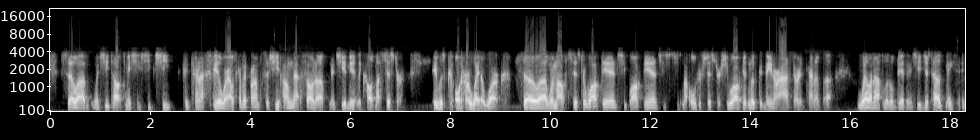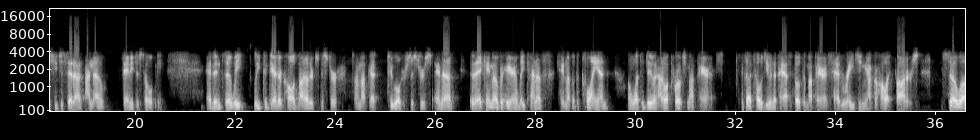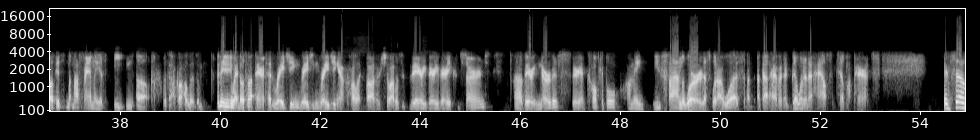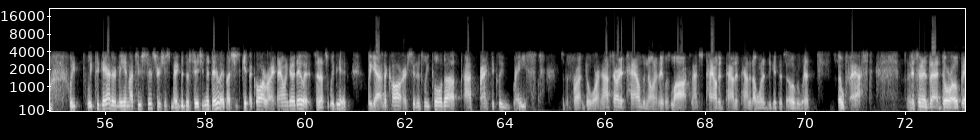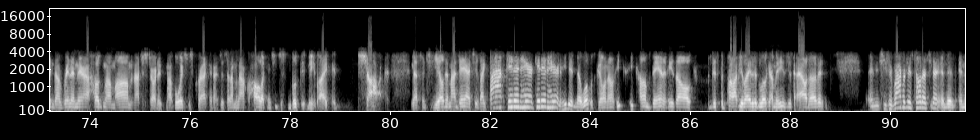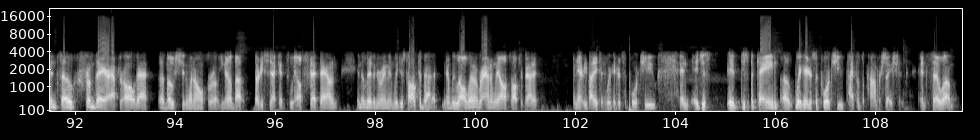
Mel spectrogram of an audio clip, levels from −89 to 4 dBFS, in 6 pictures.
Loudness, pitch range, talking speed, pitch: -15 LUFS, 100-130 Hz, 240 wpm, 110 Hz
